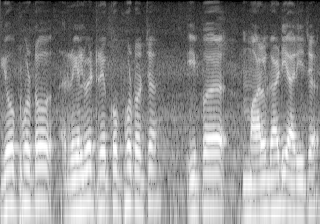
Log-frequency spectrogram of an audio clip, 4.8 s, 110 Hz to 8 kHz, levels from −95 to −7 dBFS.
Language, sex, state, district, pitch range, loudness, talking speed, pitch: Rajasthani, male, Rajasthan, Nagaur, 125-155 Hz, -13 LUFS, 160 wpm, 140 Hz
